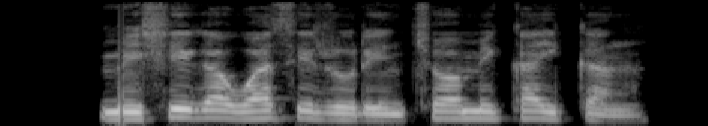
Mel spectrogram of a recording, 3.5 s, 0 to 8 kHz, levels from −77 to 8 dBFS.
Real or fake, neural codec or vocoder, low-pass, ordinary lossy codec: real; none; 7.2 kHz; Opus, 64 kbps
